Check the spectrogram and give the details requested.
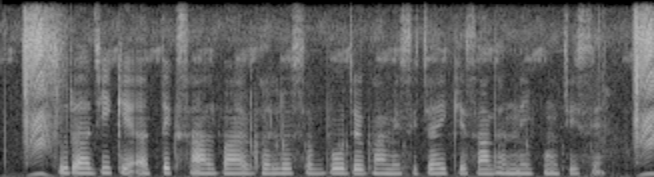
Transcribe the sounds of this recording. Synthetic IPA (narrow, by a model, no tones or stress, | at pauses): suɾaːd͡ʒikeʔə̰t̪əksaːlbaːɾɡʱəlosəbːod͡ʒəɡəmẽsɪt͡ʃaːikesaːd̪ʱənːəɦĩpəɦʊ̃t͡ʃisḛː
